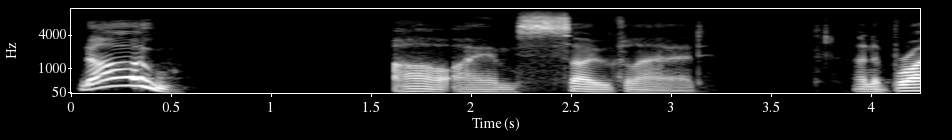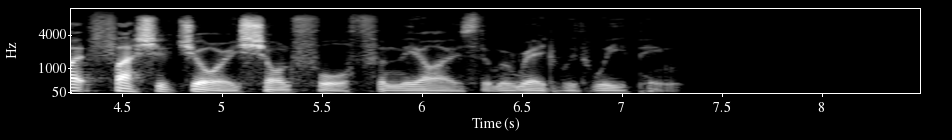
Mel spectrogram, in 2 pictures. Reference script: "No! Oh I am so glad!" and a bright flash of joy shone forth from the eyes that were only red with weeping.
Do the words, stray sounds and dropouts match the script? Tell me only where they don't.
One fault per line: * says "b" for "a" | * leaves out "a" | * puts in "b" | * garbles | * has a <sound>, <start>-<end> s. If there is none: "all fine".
* leaves out "only"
